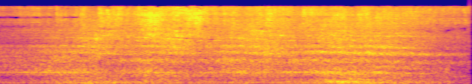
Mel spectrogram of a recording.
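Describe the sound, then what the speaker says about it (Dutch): A train runs past on a railway line close by, a steady loud rushing rumble of wheels on track with faint squeal and clatter building and easing across the pass. "Aan treinen aan het kijken. En volgens mij komt er eentje zo aan."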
